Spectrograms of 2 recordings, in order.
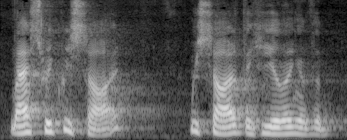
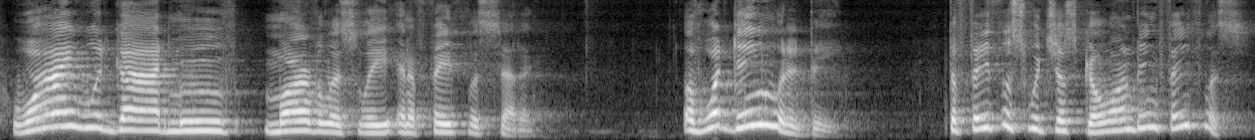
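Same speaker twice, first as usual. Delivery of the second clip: loud, higher, impassioned sermon; preaching at full force; 6 semitones higher, 7 dB louder than usual. Acted. Pastor challenging the congregation's faith, impassioned preaching. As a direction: press the point hard on the crowd.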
